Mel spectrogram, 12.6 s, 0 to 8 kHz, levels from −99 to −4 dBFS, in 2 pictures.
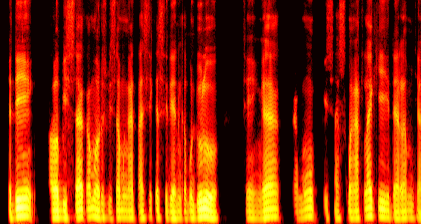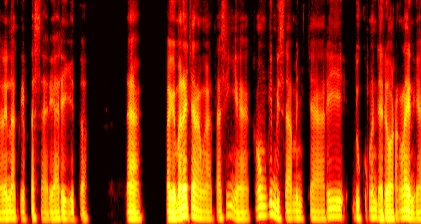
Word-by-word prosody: Jadi, 115 0 +7 0.2
kalau 95 0 +5
bisa, 95 +2 +2
kamu 100 -1 +1
harus 90 - -7
bisa 85 +3 -4
mengatasi 90 -2 -4
kesedihan 90 -1 -3
kamu 90 +1 -4
dulu, 100 -2 +7 0.4
sehingga 90 +5 0 0.2
kamu 100 +5 -4
bisa 85 +1 -12
semangat 90 +2 -4
lagi 105 -3 +1
dalam 90 +2 -3
menjalalani 85 0 -2
aktivitas 90 +2 -8
sehari-hari, 80 0 -3
gitu. - - -11 0.7
Nah, 85 -2 +3 0.4
bagaimana 85 +7 +8
cara 105 -8 +2
mengatasinya? 85 -1 -6
Kamu 120 +3 -1
mungkin 140 -4 0
bisa 90 0 -3
mencari 90 +4 -4
dukungan 95 +2 -5
dari 85 0 +2
orang 85 +2 0
lain 95 -4 +7
90 Hz, 150 wpm, -25 LUFS, 85-100 Hz, 0.7 s, bagaimana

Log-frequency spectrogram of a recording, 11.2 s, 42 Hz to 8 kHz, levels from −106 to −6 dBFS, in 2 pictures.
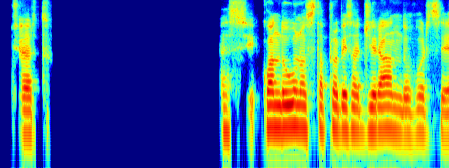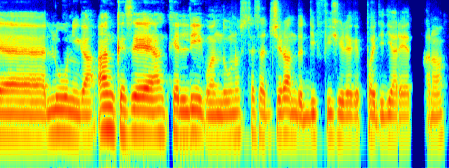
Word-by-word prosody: Certo. 125 -1 -1 2.1
Eh 140 -1 -4
sì, - - -5
quando 150 0 +6
uno 155 -1 +5
sta 145 0 +1
proprio 145 -1 +3
esagerando 135 -2 +2
forse 130 -1 -3 0.6
è - - -3
l'unica, 120 -2 -2
anche 140 -2 +1
se, 130 0 +4
anche 125 +1 -2
lì, 120 0 0
quando 110 0 -4
uno 115 +1 -5
sta 115 +1 -10
esagerando 115 0 -4
è - - -5
difficile 110 0 -5
che 110 - -7
poi 110 - -5
ti 110 - -8
dia 110 0 -4
retta, 105 +1 -8
no? 110 +2 -8
125 Hz, 145 wpm, -23 LUFS, 115-135 Hz, 2.1 s, quando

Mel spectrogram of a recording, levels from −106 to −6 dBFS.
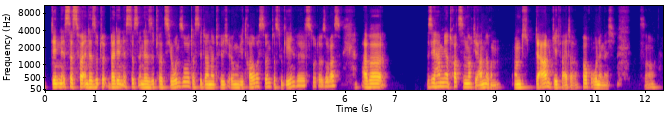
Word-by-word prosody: Denen 135 0 +5
ist 135 - -1
das 140 -2 +2
zwar 140 - +5
in 130 - +3
der 130 - +4
Situa 140 +3 -2
bei 130 -1 +4
denen 130 -1 +2
ist 130 - -6
das 140 -1 -4
in 125 - 0
der 125 -1 +4
Situation 125 +2 -2
so, 170 +1 -2
dass 130 -5 -6
sie 125 - -3
da 125 0 +1
natürlich 120 0 -1
irgendwie 120 -2 -1
traurig 130 +6 -1
sind, 150 -1 -4
dass 120 0 -6
du 115 - -8
gehen 130 +10 -1
willst 95 0 -4
oder 85 - -5
sowas, 85 +3 -2 0.4
aber 135 +1 +4 0.8
sie 145 +3 -1
haben 155 +1 0
ja 155 - +1
trotzdem 165 -4 0
noch 135 - +3
die 105 -5 -3
anderen 115 -1 -1 0.2
und 125 0 +2
der - - +6
Abend 145 -1 +5
geht 120 0 0
weiter, 115 +2 -4
auch 140 0 +1
ohne 115 -1 +1
mich, 100 -1 -10 0.5
so. 60 - -12
125 Hz, 220 wpm, -24 LUFS, 120-140 Hz, 0.8 s, der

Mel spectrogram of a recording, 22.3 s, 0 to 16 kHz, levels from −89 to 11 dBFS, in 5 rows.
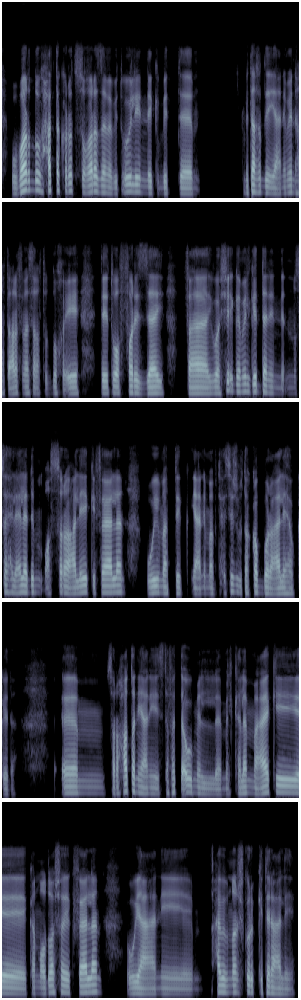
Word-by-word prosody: وبرضه 160 +9 +6
حتى 150 +3 +2
القرارات 145 -1 -2
الصغيّرة 125 +4 +2
زي 120 -2 -1
ما 110 - -1
بتقُولِي 135 +6 0
إنك 115 -3 -4
بت 100 -1 -2 0.7
بتاخدي 115 -2 +1
يعني 105 +2 -2
منها 115 -3 -4
تعرفي 105 +3 -1
مثلًا 110 -1 -4
تطبخي 105 +2 -10
إيه 110 0 +2 0.3
ت 110 - +2
توفّري 115 +1 +2
إزاي 110 +1 +3 0.3
فهو 105 0 +4
شيء - - -1
جميل 135 0 -2
جدًا 130 -3 +1
إن 105 -2 -11
نصايح 105 +4 -8
العيلة 120 +2 +1
دي 125 +1 -2
مؤثرة 115 -1 -1
عليكِ 115 +5 +1
فعلًا 120 +1 +4 0.3
وما 115 0 +1
بتك 105 -1 -6
يعني 100 +2 +1
ما 105 0 -3
بتحسّيش 130 +7 -8
بتكبّر 110 -2 -1
عليها 100 +2 +1
وكده. 100 - -10 0.7
آمم 110 -1 -1
صراحةً 110 +6 +1
يعني 105 -3 -1
استفدت 120 +6 -5
أوي 125 - +3
من 115 -2 -8
ال 95 -2 -6
من 95 - -15
الكلام 110 +4 -3
معاكِ 110 +5 +4 0.8
كان 105 - -5
موضوع 105 +4 +1
شيّق 120 -1 0
فعلًا 125 +1 +4 0.4
ويعني 95 -2 -1 0.3
حابب 125 0 +2
إن - - -6
أنا 125 - +2
أشكرِك 120 0 -2
كتير 115 -2 0
عليه. 95 -2 -1
110 Hz, 160 wpm, -27 LUFS, 105-125 Hz, 0.8 s, وبرضه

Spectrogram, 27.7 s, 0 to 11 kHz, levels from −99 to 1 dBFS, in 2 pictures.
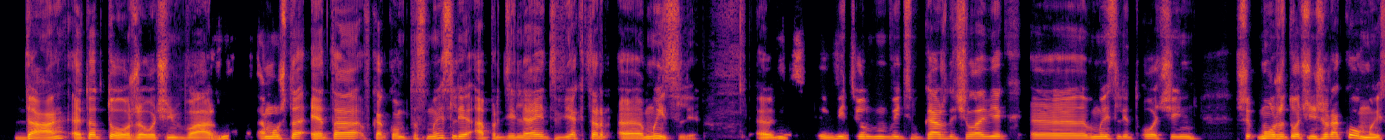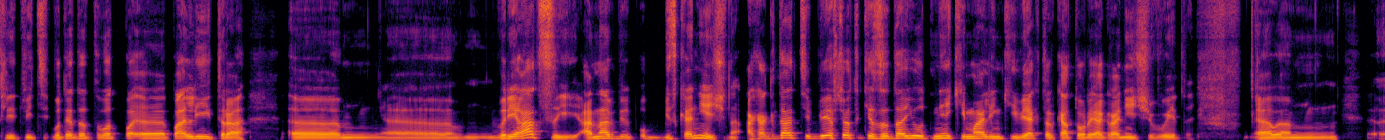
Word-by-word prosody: Да, 140 - +3
это 145 +5 +2
тоже 115 -7 +2
очень 110 -2 0
важно, 100 +6 +1 0.2
потому 150 +1 0
что 150 +3 +1
это 150 +3 +2
в - - -15
каком-то 125 +1 -3
смысле 150 +3 0
определяет 130 +2 -1
вектор, 140 +3 -2
э, 130 0 +3
мысли. 155 +5 -1 0.6
Э, - - +2
ведь 375 -2 -5
ведь 135 +2 -2
он 145 -1 0
ведь 140 -1 -3
каждый 150 0 +1
человек, 150 +4 0 0.2
э, 135 -1 0
мыслит 140 -1 -2
очень 135 -2 -2 0.3
ш 155 - -2
может 155 -1 +3
очень 155 -1 +3
широко 150 +6 +2
мыслить, 105 -7 0
ведь 115 -2 -4
вот 120 +1 -4
этот 130 -4 -2
вот 125 -2 -3
па, - - 0
э, 125 0 +3
палитра, 135 -7 +2 0.4
э, - - -1
м, 110 -1 0
эм, 100 -1 -7
вариаций- 140 - +3
она 140 +7 +3
б 140 -4 -7
о - - -7
бесконечна. 130 - -1
А - - -1
когда 145 +7 0
тебе 180 0 +1
всё 190 +3 +1
таки 175 -3 -1
задают 170 +1 +3
некий 165 0 +1
маленький 135 -4 +1
вектор, 135 +2 +1
который 120 +1 +1
ограничивает, 110 -5 -1 0.7
э, 105 +1 +3
в, 110 - +5
эм, 100 -2 -1 0.3
э, - - -27
135 Hz, 130 wpm, -23 LUFS, 110-150 Hz, 0.7 s, в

